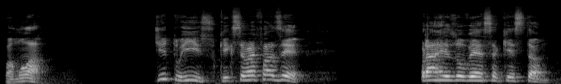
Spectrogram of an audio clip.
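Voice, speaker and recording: A male teacher giving an online exam-prep lesson, chatty and affectionate, drawing out key terms slowly. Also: sits high, animated.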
